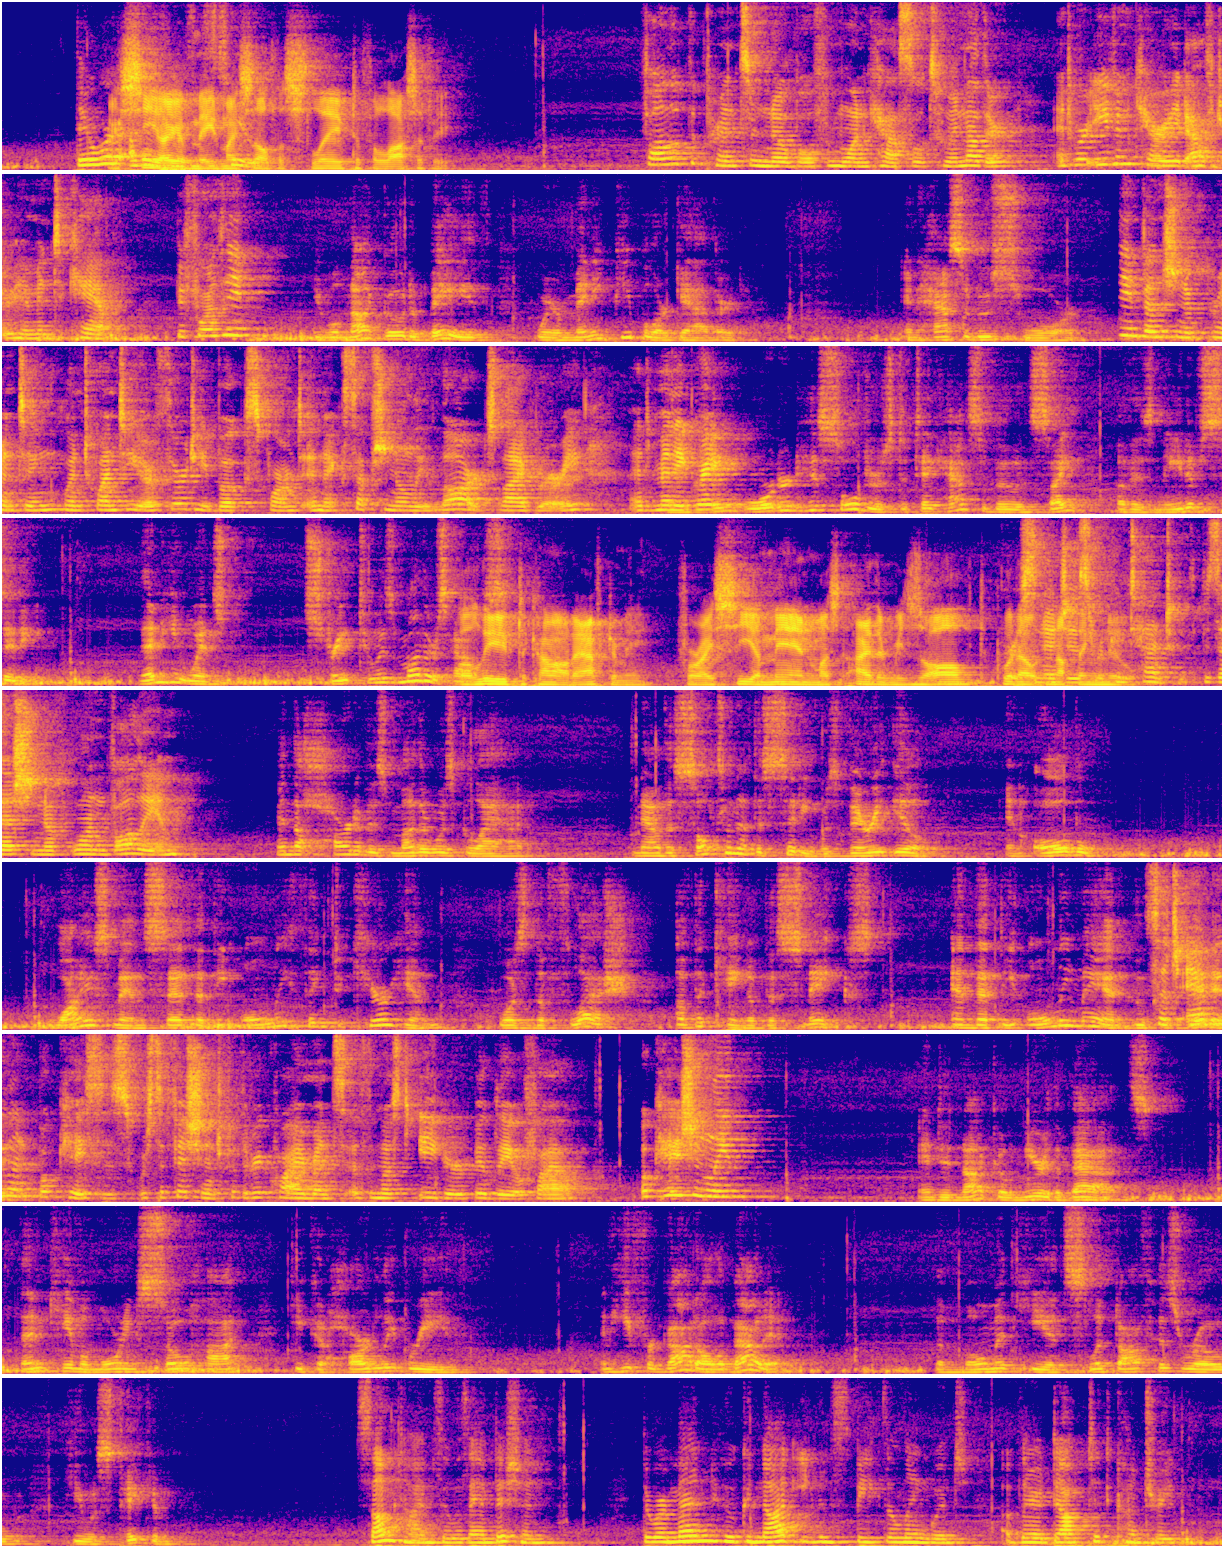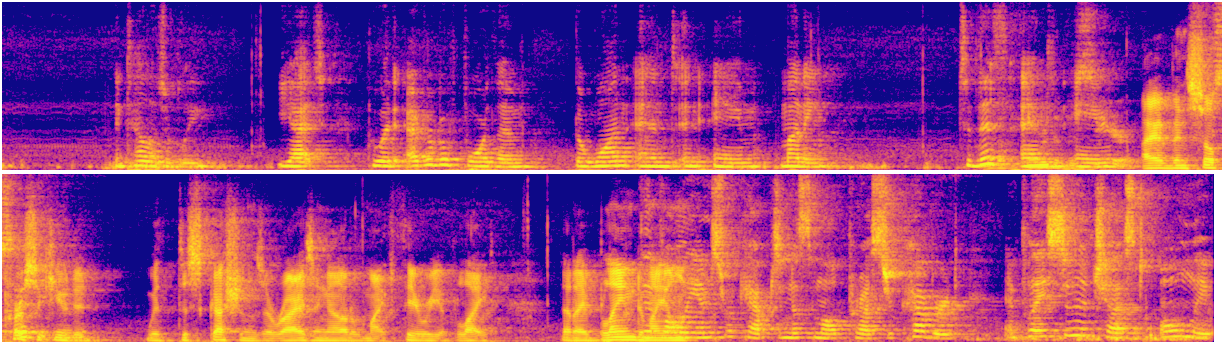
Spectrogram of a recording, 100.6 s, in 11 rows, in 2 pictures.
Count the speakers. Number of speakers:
four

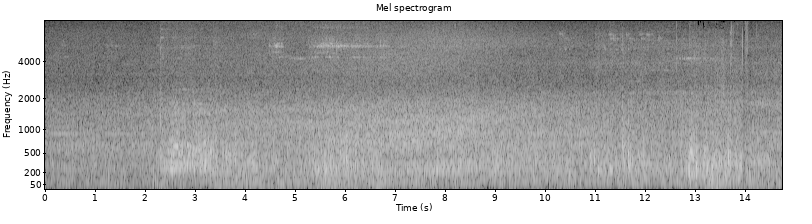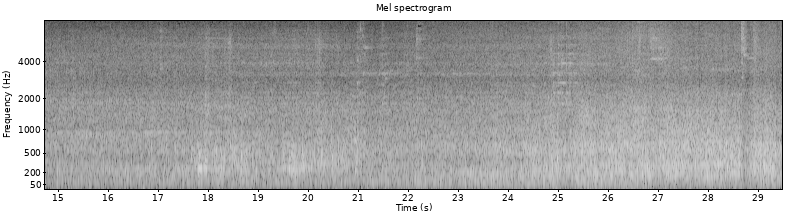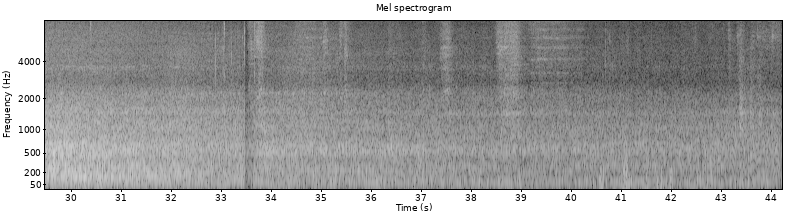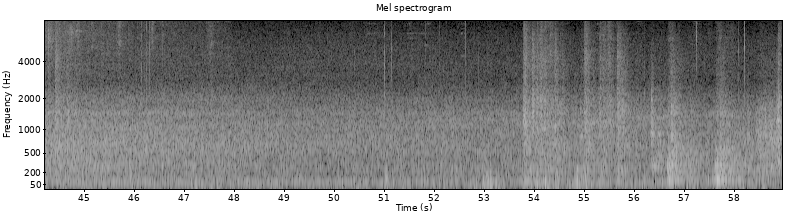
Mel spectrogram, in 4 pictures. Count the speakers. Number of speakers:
zero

